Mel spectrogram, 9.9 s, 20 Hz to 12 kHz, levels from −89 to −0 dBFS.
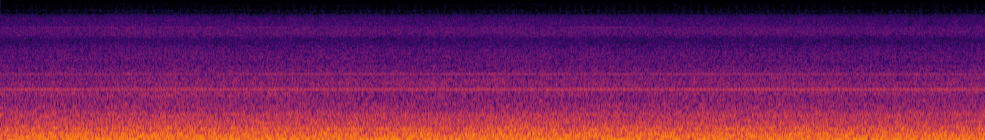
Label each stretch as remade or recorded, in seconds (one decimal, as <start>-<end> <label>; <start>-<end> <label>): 0.0-9.9 recorded

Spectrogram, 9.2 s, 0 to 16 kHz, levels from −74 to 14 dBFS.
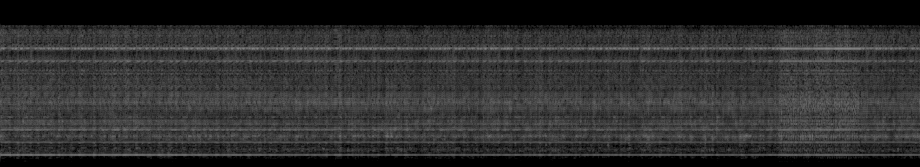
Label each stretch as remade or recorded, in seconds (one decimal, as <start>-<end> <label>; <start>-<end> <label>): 0.0-7.8 remade; 7.8-8.6 recorded; 8.6-9.2 remade

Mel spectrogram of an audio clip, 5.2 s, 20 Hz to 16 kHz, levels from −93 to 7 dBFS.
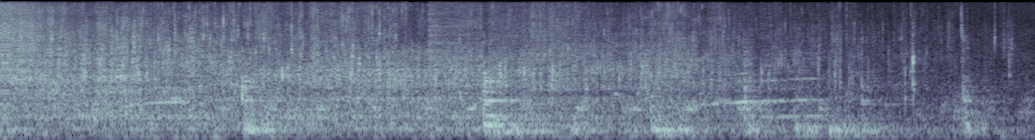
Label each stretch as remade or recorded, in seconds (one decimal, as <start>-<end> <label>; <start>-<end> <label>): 0.0-1.0 recorded; 1.0-2.7 remade; 2.7-4.1 recorded; 4.1-5.2 remade

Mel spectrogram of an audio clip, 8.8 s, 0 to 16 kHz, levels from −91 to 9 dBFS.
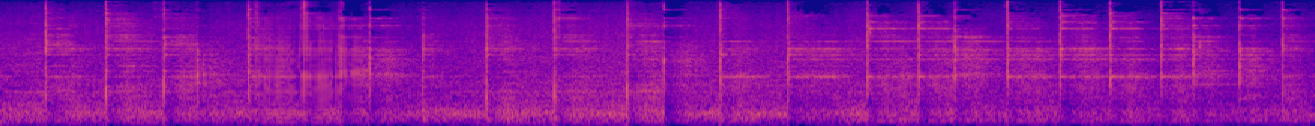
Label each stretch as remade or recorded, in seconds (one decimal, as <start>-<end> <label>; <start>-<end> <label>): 0.0-1.7 recorded; 1.7-2.4 remade; 2.4-8.8 recorded

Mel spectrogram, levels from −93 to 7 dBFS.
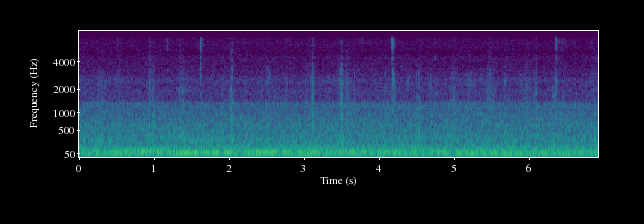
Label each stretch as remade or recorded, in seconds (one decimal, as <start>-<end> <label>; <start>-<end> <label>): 0.0-4.5 recorded; 4.5-5.4 remade; 5.4-6.9 recorded

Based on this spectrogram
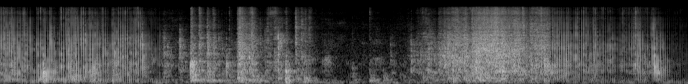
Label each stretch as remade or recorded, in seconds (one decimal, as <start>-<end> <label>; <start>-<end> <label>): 0.0-1.6 remade; 1.6-5.5 recorded; 5.5-6.9 remade

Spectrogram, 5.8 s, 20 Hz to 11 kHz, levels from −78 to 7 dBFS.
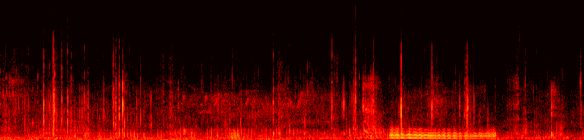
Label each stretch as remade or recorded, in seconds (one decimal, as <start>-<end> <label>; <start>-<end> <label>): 0.0-0.8 recorded; 0.8-4.3 remade; 4.3-5.1 recorded; 5.1-5.8 remade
